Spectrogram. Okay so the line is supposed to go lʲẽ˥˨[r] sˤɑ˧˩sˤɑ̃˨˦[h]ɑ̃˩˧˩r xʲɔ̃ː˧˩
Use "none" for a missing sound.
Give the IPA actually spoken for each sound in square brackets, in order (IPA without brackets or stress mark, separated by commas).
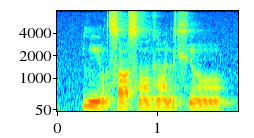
r, ɣ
